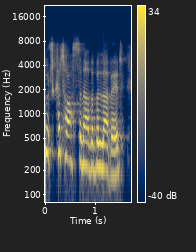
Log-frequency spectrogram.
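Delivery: put-on British accent. Leading a class, recalling an old teacher's line, in a British accent. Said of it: "said with a British accent".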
